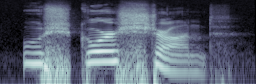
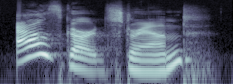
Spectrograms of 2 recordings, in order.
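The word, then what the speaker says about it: Åsgårdstrand: I believe it is Ushgorstrand. Wow. but it looks like Asgard Strand.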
